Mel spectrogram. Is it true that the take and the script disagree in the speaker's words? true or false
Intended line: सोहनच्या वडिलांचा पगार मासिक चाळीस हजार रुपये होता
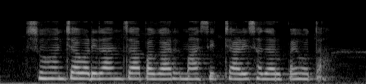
false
